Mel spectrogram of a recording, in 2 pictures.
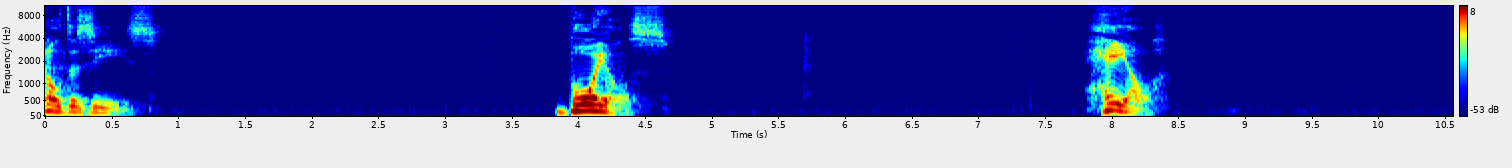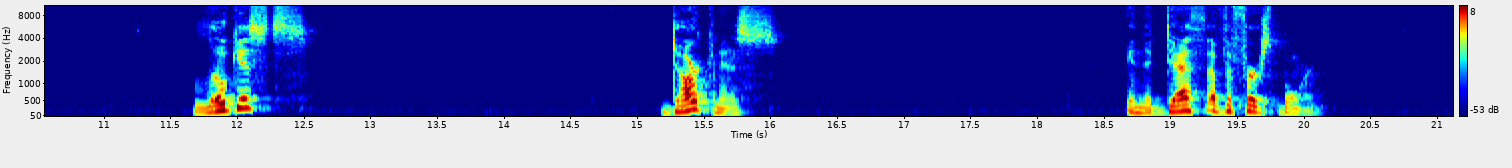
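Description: A man reads out single words slowly and clearly into a close microphone, with long silent pauses between them.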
